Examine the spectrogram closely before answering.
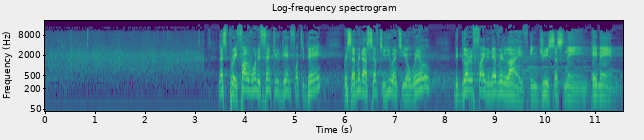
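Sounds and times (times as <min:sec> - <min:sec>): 
audience clapping: 0:00.0 - 0:03.3
speech: 0:03.4 - 0:11.5.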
